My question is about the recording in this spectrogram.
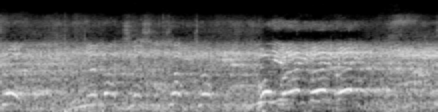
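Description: Overlapping voices of coaches and spectators calling out across a busy sports hall, with louder shouts from a little past halfway.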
